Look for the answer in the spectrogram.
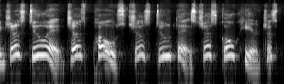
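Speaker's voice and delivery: high, mocking voice of people pushing you; sing-song mockery of "just do it" advice; mock pushy advice. Mimicking pushy advice givers.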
